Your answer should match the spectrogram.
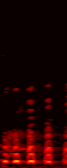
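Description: A voice imitates a chicken clucking, five quick rhythmic bawk-like clucks in under a second, close and clear with no other sounds.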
